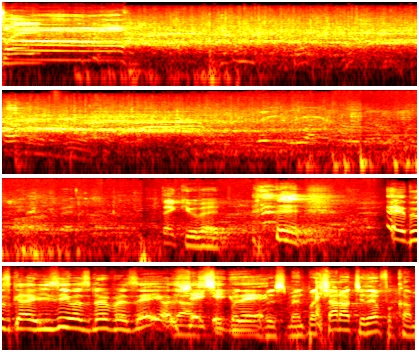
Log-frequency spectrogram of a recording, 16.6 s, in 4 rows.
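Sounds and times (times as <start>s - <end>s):
audience clapping and cheering: 0.0s - 9.5s
mixed voices shouting: 0.0s - 12.1s
laughter: 6.0s - 12.6s, 13.9s - 16.5s
speech: 10.0s - 11.6s, 12.2s - 16.5s.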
